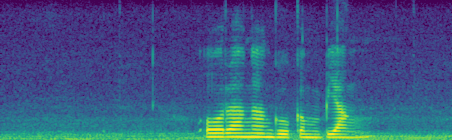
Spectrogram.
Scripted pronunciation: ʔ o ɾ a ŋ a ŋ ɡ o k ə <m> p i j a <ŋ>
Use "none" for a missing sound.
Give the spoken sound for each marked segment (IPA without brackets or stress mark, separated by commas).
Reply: m, ŋ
